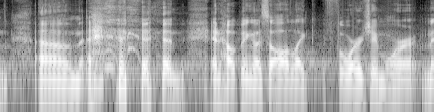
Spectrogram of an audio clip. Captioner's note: laughing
